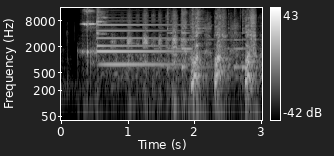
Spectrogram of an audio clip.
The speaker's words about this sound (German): Das wäre zum Beispiel schon mal der Hofhund, den du hier hörst.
